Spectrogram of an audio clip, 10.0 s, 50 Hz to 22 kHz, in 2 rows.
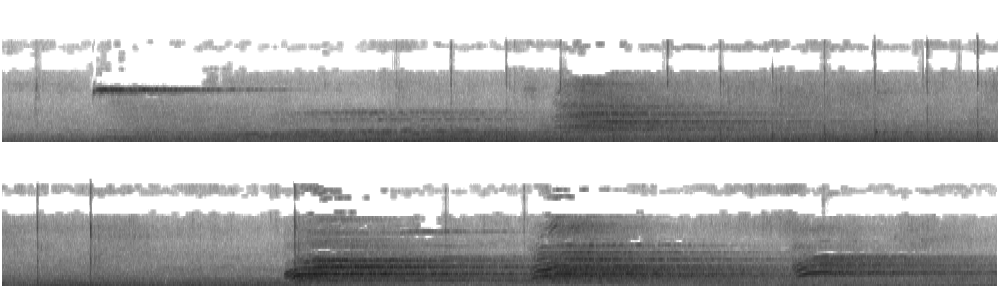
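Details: Belugas in training at Port of Nagoya Public Aquarium, Japan, all animals taking part, 16 November 2024; a soft murmur gives way to three loud, rising, harmonic whinny-like squeals about one and a half seconds apart inside a large echoing hall.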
